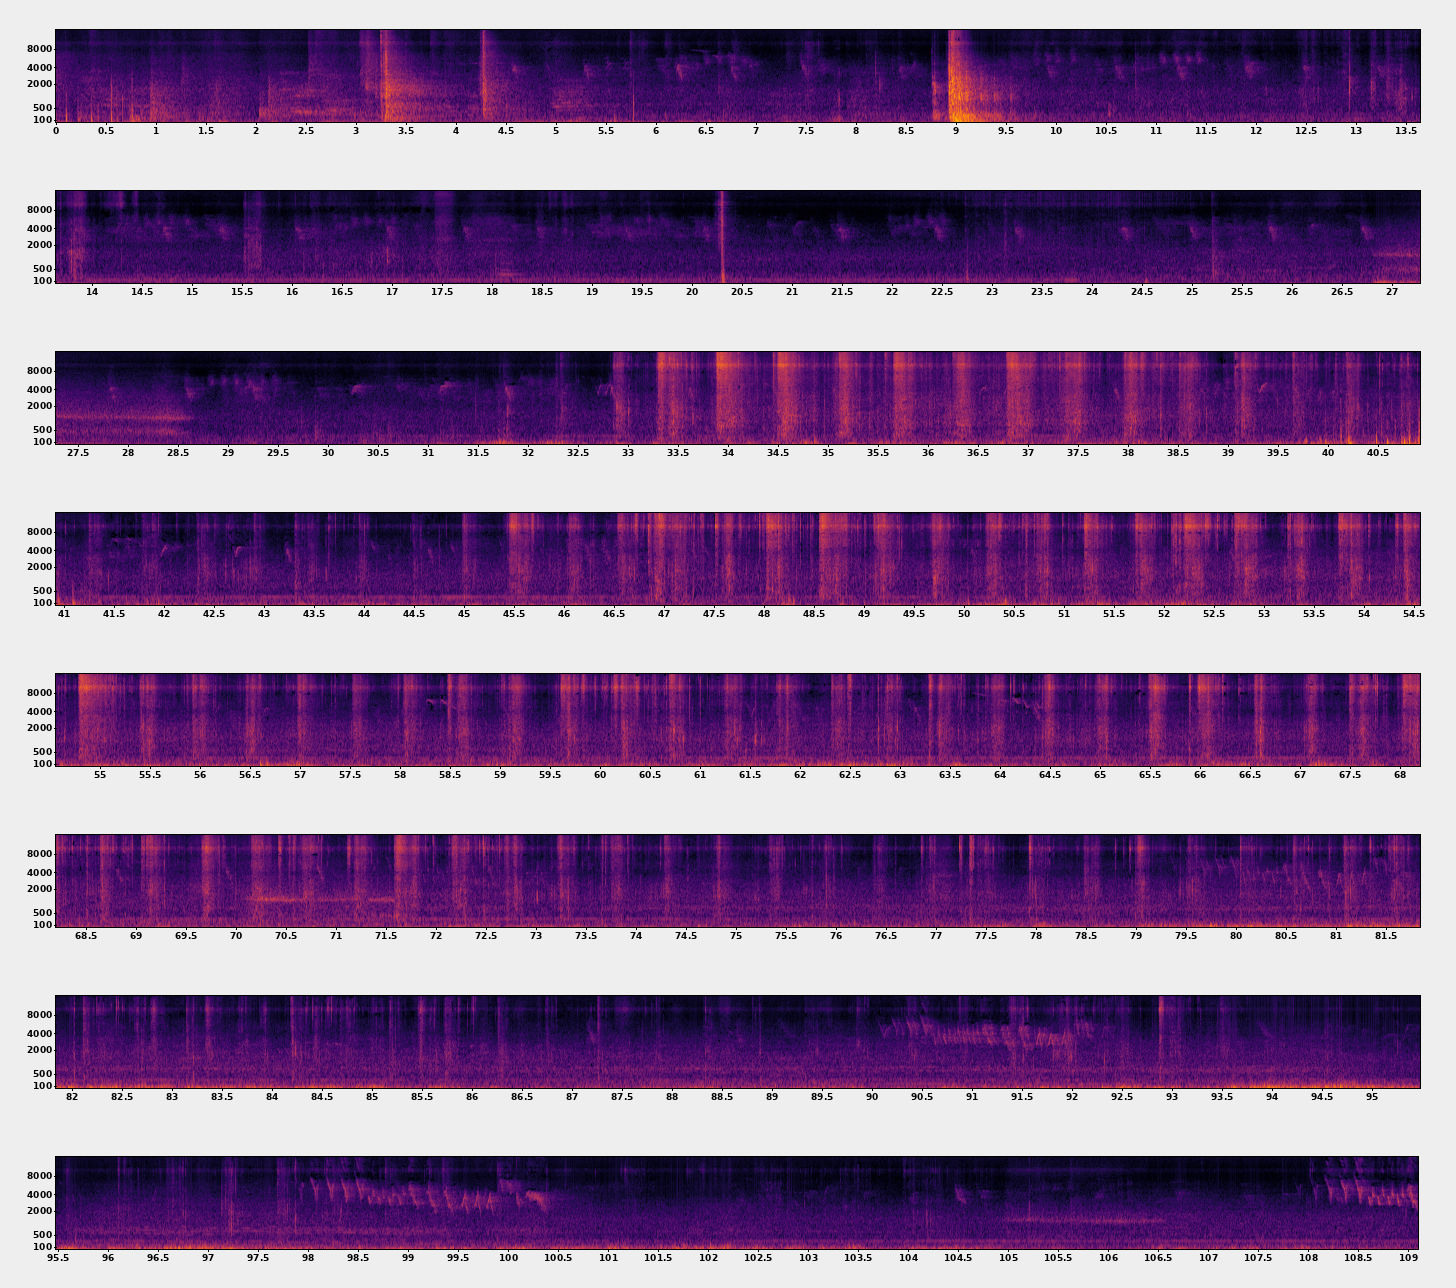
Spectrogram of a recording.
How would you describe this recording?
Escaping all the people and noise, go for a walk by yourself and enjoy the voice of the nature and of cause: new beers being delivered!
